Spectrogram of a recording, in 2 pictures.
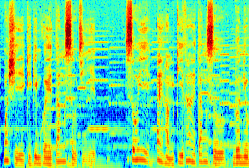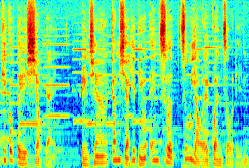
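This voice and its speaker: Taiwanese man narrating with lively intonation. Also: mid-range voice, moderate pace. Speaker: radio drama narrator. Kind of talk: scripted first-person storytelling narration. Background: instrumental music.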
